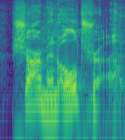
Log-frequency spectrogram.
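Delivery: slow high ad voice; ad announcer. Pretend. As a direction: announce it like a commercial. Mock commercial read.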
